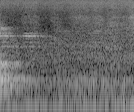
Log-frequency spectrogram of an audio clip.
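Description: Marker squeaking faintly on a whiteboard as a word is written, over a steady low background hum.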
